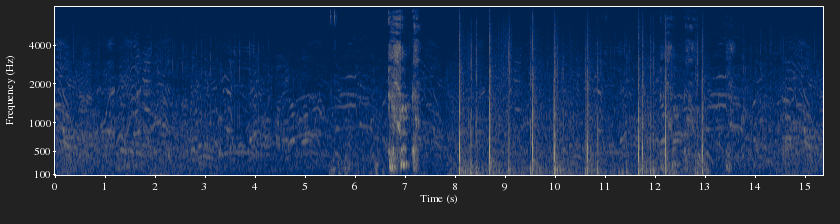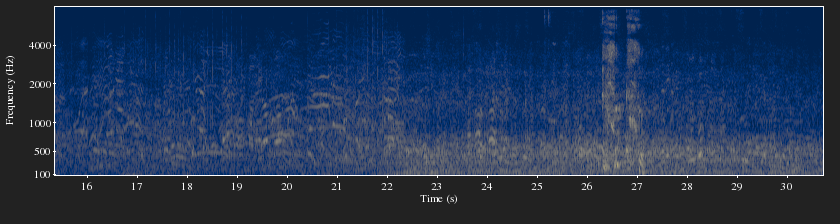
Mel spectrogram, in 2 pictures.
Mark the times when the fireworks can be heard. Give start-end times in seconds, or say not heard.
8.1-13.1.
